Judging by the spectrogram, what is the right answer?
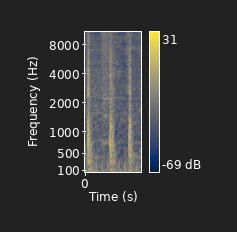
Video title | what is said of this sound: Kelebihan dan Kekurangan Honda Vario 160! - Worth It Gak Sih? | plastik tipis banget ini kalau diketok bener-bener suaranya nyaring banget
